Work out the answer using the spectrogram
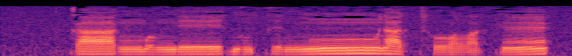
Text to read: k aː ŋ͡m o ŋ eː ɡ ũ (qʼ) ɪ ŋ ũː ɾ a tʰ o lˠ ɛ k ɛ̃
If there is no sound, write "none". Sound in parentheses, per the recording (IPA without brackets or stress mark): k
